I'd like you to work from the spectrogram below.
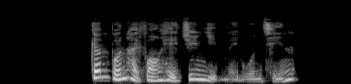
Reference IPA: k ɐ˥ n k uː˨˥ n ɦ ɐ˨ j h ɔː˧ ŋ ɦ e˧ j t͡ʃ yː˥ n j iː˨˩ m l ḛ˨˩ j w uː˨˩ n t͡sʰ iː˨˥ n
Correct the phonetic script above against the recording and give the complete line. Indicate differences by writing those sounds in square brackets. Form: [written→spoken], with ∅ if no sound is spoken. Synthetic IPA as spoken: k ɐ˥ n [k→p] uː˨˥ n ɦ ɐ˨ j [h→f] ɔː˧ ŋ ɦ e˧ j t͡ʃ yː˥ n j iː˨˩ m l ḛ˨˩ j w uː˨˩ n t͡sʰ iː˨˥ n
